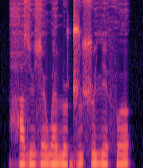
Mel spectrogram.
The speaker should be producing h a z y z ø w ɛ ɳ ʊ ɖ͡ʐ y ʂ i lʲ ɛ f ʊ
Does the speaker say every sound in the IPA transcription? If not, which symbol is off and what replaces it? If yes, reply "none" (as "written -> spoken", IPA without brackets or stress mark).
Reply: i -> y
